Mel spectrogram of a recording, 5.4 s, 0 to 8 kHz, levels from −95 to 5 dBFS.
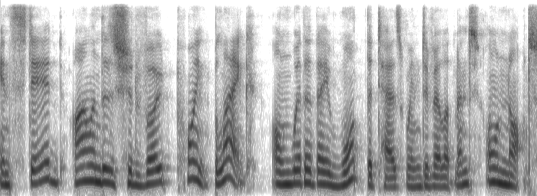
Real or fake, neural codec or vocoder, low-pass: fake; codec, 24 kHz, 6 kbps, HILCodec; 7.2 kHz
